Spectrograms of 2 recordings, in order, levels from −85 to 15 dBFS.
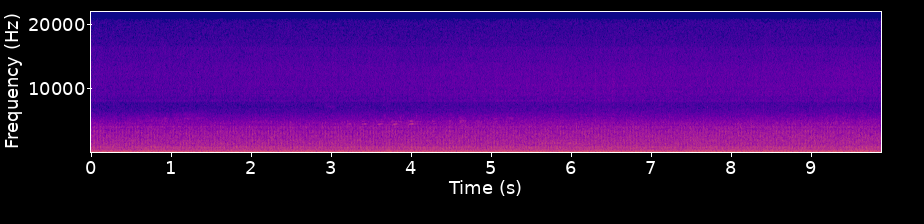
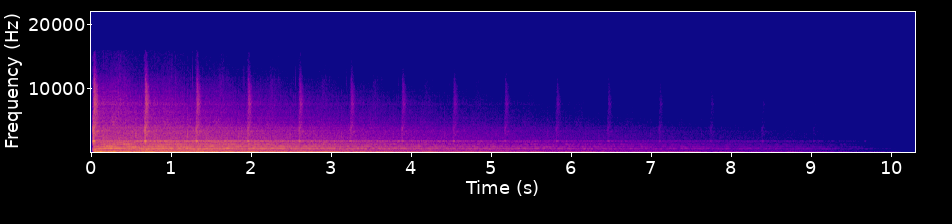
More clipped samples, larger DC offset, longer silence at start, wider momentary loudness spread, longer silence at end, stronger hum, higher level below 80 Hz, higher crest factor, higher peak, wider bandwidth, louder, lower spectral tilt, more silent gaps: neither; neither; about the same, 0 s vs 0 s; second, 1 LU vs 24 LU; second, 0 s vs 4.05 s; neither; second, -34 dBFS vs -26 dBFS; second, 12 dB vs 20 dB; second, -18 dBFS vs -4 dBFS; first, over 20 kHz vs 12 kHz; second, -34 LUFS vs -23 LUFS; about the same, -5 dB/octave vs -5 dB/octave; neither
